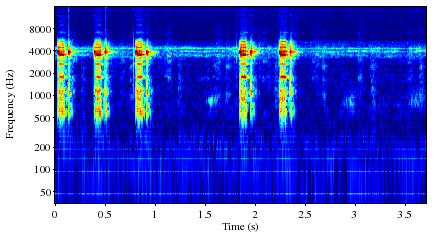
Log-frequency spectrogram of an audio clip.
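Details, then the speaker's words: Infrared amplifier remote tested with an AM battery transistor radio as tester: sharp buzzy ticks come in short bursts with each button press, meaning the remote transmits its infrared signal normally. "check all the buttons just do like this as long you can hear the ticking sound it means that it transmits signal going to your unit"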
